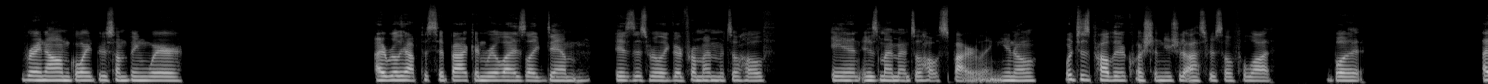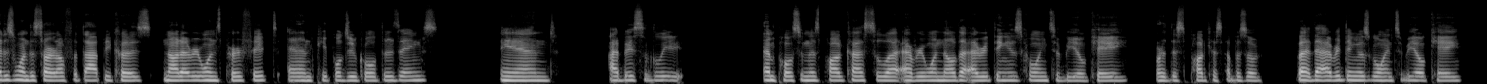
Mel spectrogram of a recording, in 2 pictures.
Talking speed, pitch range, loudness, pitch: 190 wpm, 180-190 Hz, -25 LUFS, 185 Hz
